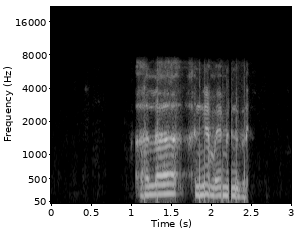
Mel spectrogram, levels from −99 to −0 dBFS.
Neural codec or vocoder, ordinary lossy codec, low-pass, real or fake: none; Opus, 16 kbps; 7.2 kHz; real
